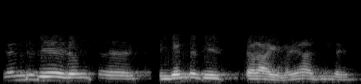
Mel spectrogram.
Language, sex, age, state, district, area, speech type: Manipuri, male, 60+, Manipur, Thoubal, rural, conversation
